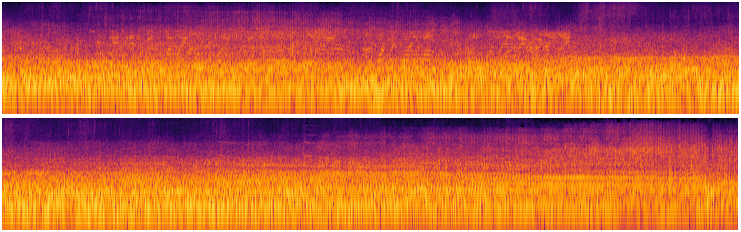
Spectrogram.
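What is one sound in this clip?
A racing powerboat engine roars loudly and steadily across the water.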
